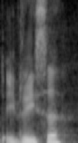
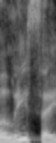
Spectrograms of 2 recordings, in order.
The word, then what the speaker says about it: Elisa: woman your friend jen how do you say her name lisa oh elisa yes uh-huh lisa hebert right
